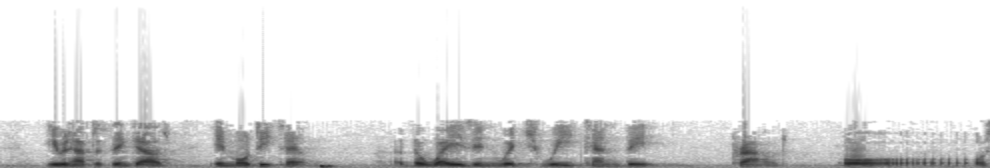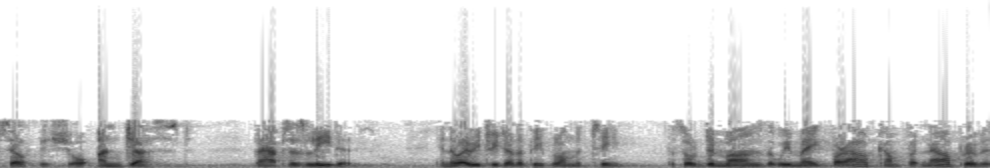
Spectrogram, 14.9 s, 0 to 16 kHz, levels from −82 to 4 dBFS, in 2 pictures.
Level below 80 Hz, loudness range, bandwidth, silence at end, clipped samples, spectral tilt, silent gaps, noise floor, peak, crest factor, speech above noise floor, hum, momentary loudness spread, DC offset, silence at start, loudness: -44 dBFS; 4 LU; 7.2 kHz; 0 s; 0.3%; -7.5 dB/octave; none; -34 dBFS; 0 dBFS; 14 dB; 22 dB; none; 14 LU; under 0.1%; 0.05 s; -13 LUFS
